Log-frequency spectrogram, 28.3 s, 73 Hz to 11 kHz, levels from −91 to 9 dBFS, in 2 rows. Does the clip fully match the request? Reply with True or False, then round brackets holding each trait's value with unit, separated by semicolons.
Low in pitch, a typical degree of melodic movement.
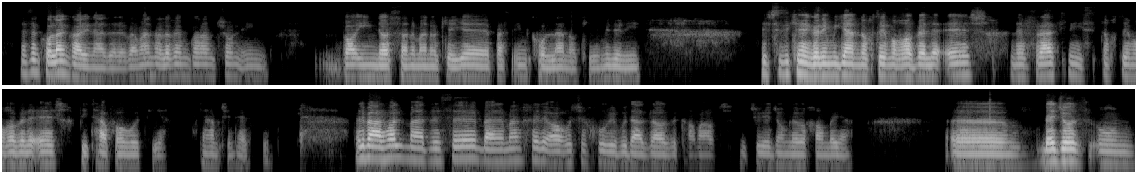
True (125 Hz; 4.0 semitones)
